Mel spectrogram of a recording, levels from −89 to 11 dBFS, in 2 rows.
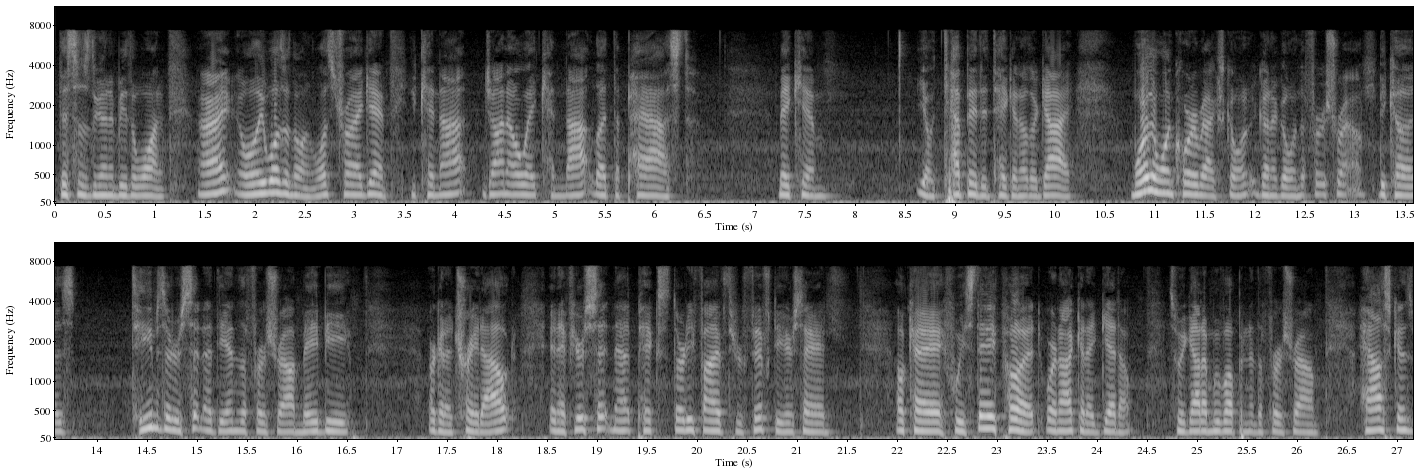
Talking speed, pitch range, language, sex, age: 215 wpm, 150-170 Hz, English, male, 30-49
